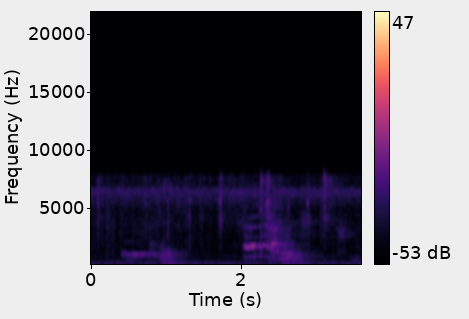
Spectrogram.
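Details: Six-week-old kitten eating cat food for the first time, giving two short, high meows that slide downward, the second louder and rougher, over a steady low indoor hum.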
